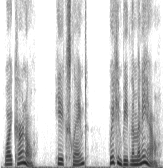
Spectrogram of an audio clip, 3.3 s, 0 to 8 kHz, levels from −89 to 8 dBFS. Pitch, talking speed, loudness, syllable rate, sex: 200 Hz, 165 wpm, -15 LUFS, 6.4 syllables/s, female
